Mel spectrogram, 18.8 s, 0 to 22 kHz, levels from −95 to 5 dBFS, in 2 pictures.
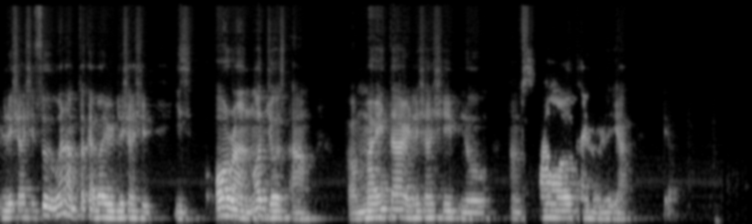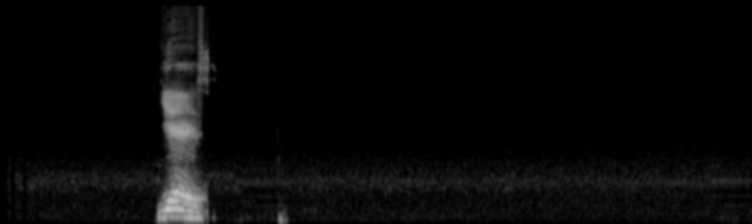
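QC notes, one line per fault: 9.03–9.74 s, repeated packet loss (robotic sound): the speech turns choppy, breaking into a stuttering, machine-like texture with chunks absent. Across this 0.71 s stretch there are eight separate dropouts, the longest about 159 ms. Each hole is papered over by stretching the preceding sound, so roughly half the span (about 55%) is synthetic fill rather than real audio. The gaps come too close together for the patches to blend, which produces the robotic effect.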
